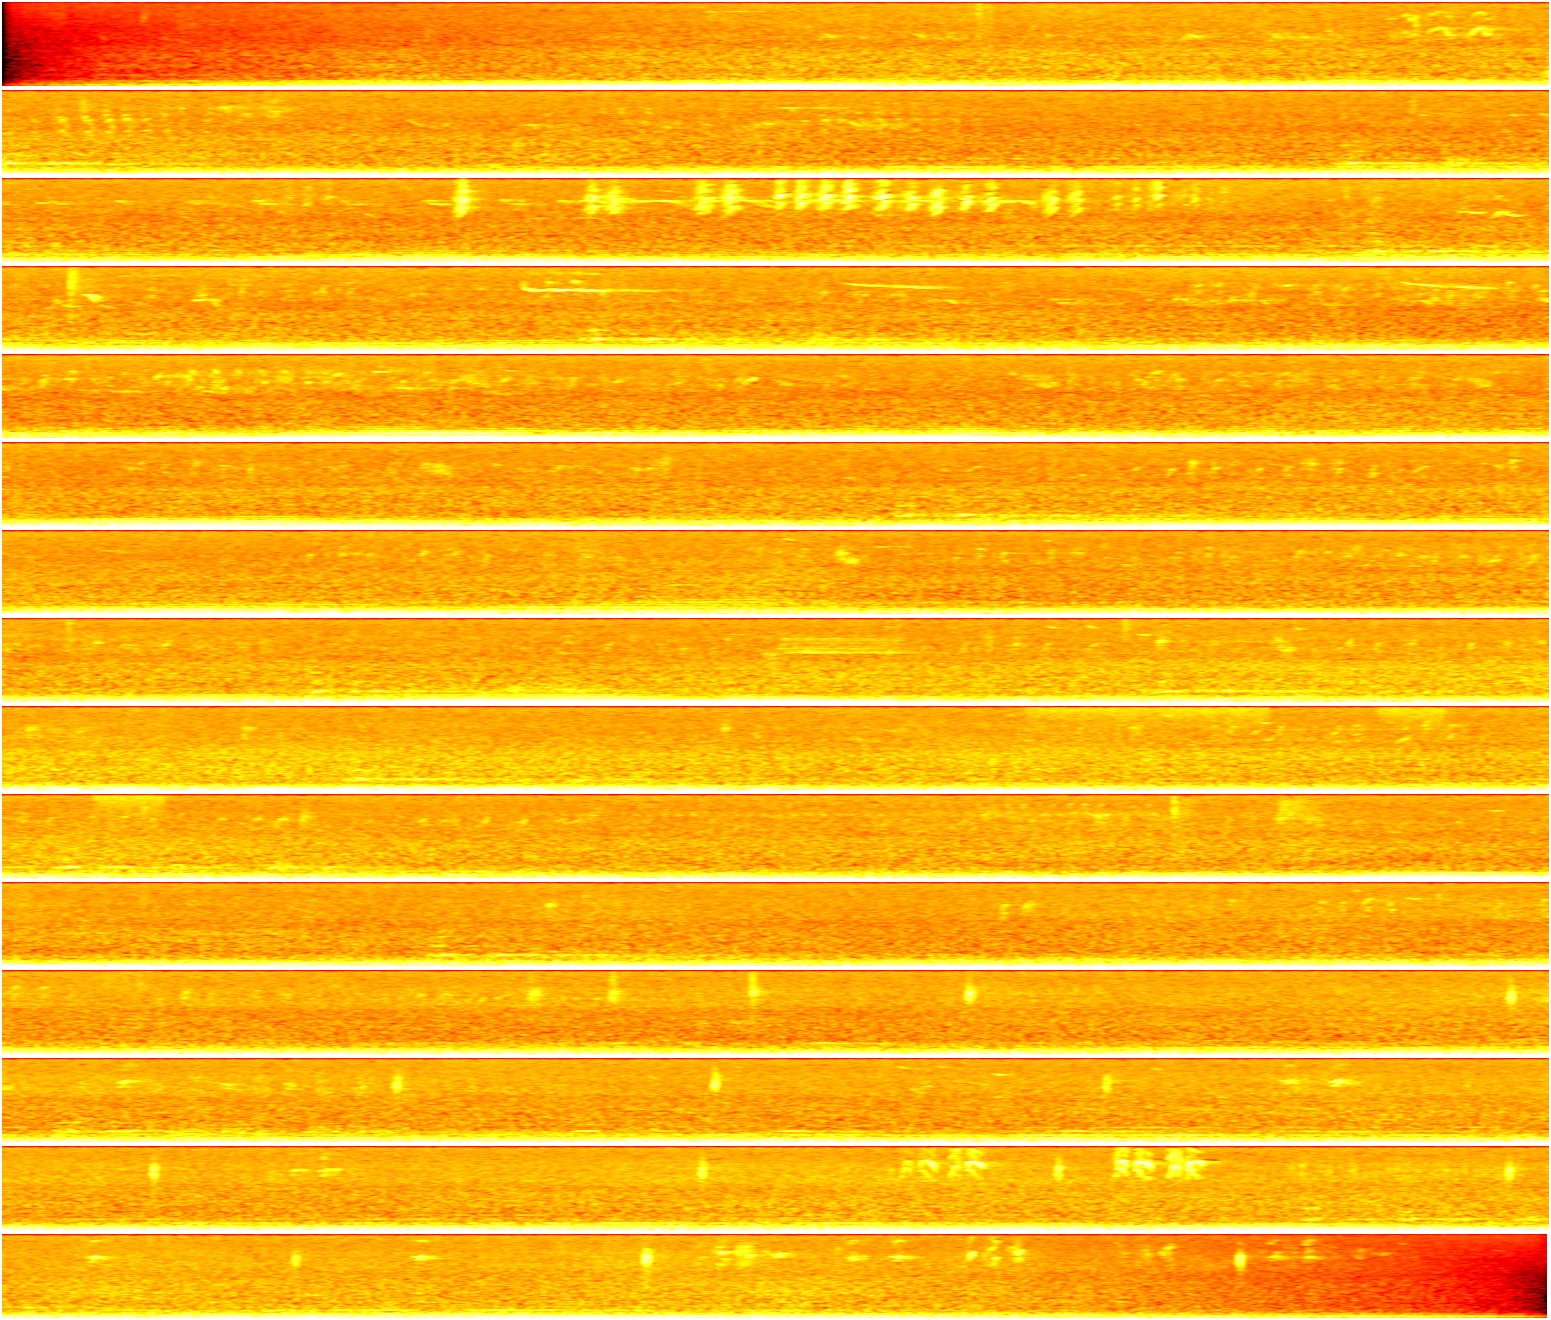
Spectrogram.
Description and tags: Ambience of a farm in rural Michigan. You'll hear birds, a light breeze, a small airplane and farm equipment off in the distance.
